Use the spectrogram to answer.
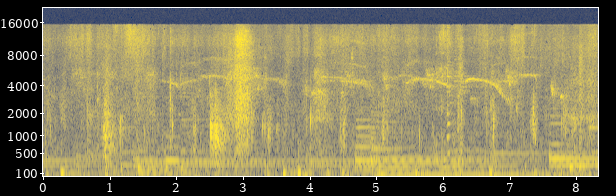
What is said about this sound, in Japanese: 鳥が鳴いてますね。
